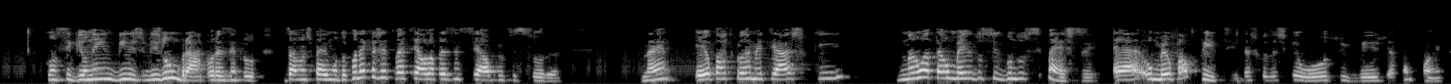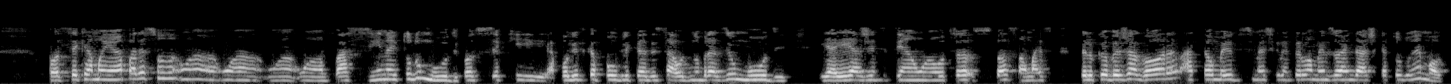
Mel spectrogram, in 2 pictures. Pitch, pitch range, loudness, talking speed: 215 Hz, 190-240 Hz, -16 LUFS, 200 wpm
